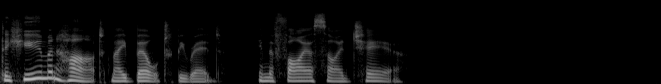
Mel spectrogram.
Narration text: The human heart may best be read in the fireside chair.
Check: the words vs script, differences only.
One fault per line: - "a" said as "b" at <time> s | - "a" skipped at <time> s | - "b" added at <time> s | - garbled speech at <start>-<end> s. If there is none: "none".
- "best" said as "belt" at 1.3 s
